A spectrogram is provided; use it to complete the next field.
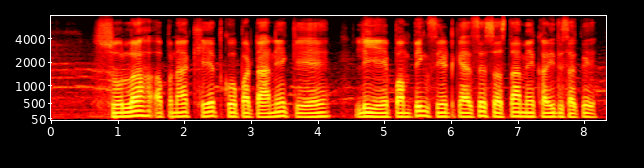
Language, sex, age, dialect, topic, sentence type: Magahi, male, 18-24, Western, agriculture, question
